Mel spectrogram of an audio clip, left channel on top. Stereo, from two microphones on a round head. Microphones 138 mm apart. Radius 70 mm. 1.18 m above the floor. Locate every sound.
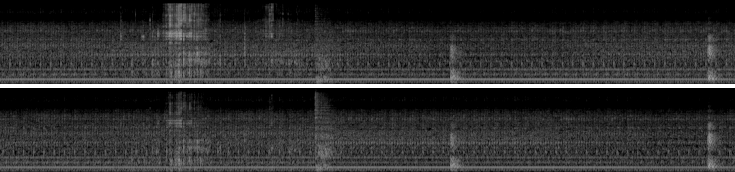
1.2 s chewing: 80° left
3.1 s a gunshot: 50° right (ahead or behind)
4.5 s hammering: 5° right (ahead or behind)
